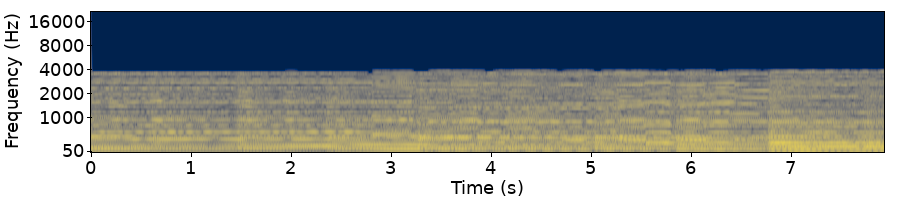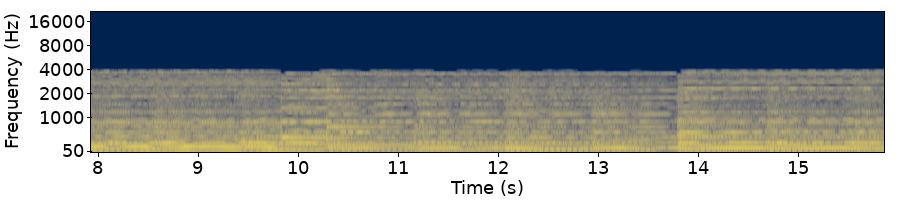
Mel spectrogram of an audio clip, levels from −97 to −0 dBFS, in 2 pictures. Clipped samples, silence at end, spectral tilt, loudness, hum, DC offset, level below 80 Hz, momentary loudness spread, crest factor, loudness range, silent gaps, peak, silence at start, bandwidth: under 0.1%; 0 s; -11 dB/octave; -20 LUFS; none; under 0.1%; -36 dBFS; 6 LU; 14 dB; 4 LU; none; -4 dBFS; 0 s; 4 kHz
